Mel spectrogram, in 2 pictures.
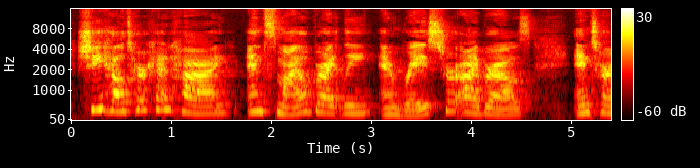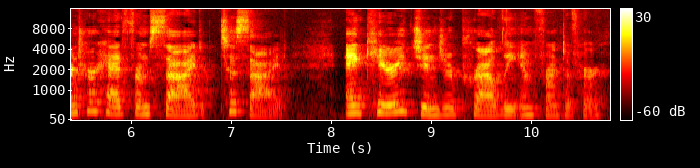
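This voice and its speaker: A woman teacher, reading a picture book aloud to her students in an expressive way, slowing down on repeated phrases and lifting her voice for the characters' lines. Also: fairly high pitch. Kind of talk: read-aloud storytelling.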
